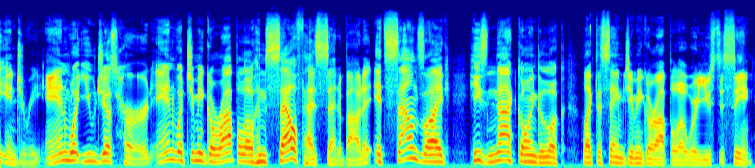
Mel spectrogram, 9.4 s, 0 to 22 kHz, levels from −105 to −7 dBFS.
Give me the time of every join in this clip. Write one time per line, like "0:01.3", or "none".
none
